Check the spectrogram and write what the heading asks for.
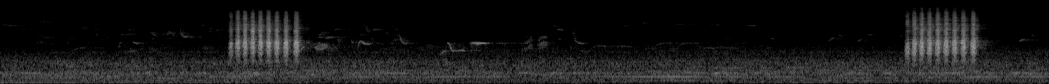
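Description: Eurasian magpie giving its rattling chatter twice, each a rapid burst of harsh notes under a second long, one about two seconds in and one near the end: the alarm chatter magpies aim at a cat. Faint songbird chirps carry on underneath.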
